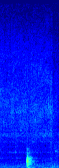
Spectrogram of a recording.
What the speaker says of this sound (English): I'm going to put in that onion. We're going to pan sear it off until it's browning on the edges.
